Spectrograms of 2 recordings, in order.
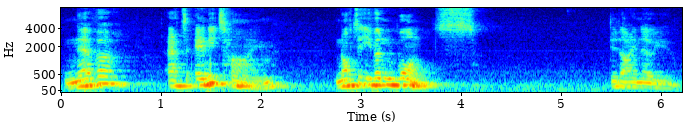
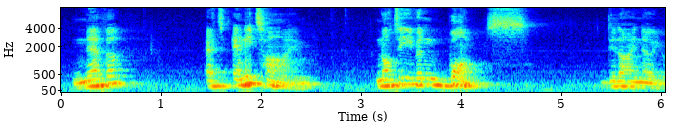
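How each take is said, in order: First: Solemn slowed-down emphasis; emphatic repeat. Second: Weight on Never, any and once, with pauses between phrases; emphatic translation. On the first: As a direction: drive each phrase home, then drop on did I know you. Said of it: "I'm gonna repeat that again". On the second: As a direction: lay it out phrase by phrase, each one heavier. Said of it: "It, it should be translated like this". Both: Shown as a demonstration.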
